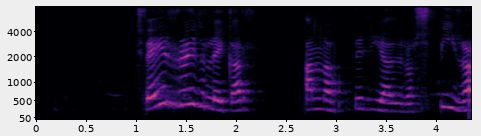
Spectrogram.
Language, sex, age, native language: Icelandic, male, 12, Icelandic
